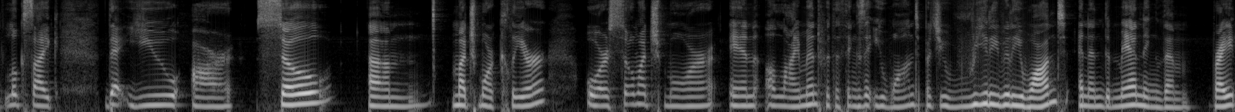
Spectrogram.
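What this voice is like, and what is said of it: Voice cracking, sounds sick. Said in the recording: “my voice is cracking a little bit. I'm still dealing with this sickness from last week.”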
